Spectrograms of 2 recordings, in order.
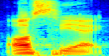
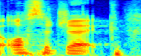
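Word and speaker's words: Osijek: pronounce like rieka biehlovar ossiak yeah i think of a j in english it said jer so osajek bajalavar and rejecter as well as other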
